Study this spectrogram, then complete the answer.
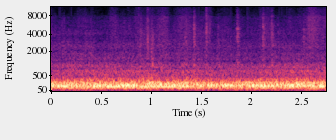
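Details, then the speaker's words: Audi Q7 3.0 TDI on a road test after transfer case replacement (old one had burnt, metal-laden fluid, caused rear tyre skipping and binding in corners), with DPF delete pipe and Stage 1 tune; steady cruise, coasts through corners smoothly; normal driveline. "but driving it again, it's quite nice. So it just takes and coasts through corners. It's like it was when we first got it."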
